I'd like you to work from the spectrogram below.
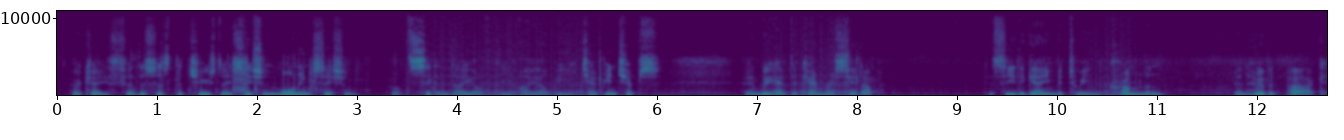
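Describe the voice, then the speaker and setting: A man speaks with a New Zealand accent at a moderate pace, his fairly low voice somewhat breathy, with ordinary pitch variation and long, frequent pauses. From New Zealand, Hamilton. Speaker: bowls commentator. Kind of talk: live commentary. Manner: sparse, limited talking.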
